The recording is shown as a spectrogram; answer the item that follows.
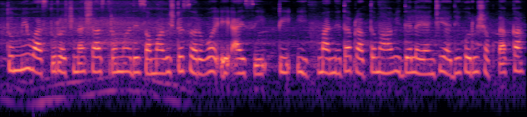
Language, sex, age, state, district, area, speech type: Marathi, female, 18-30, Maharashtra, Amravati, rural, read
